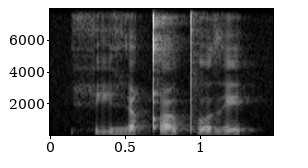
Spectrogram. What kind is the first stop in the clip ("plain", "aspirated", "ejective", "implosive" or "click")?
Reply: ejective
